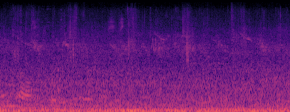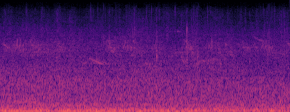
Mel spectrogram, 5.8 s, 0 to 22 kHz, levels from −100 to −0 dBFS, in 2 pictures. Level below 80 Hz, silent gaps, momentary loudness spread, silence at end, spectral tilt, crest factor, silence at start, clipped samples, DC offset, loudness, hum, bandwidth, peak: -44 dBFS; none; 2 LU; 0 s; -5.5 dB/octave; 14 dB; 0 s; under 0.1%; under 0.1%; -43 LUFS; none; 18.5 kHz; -26 dBFS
